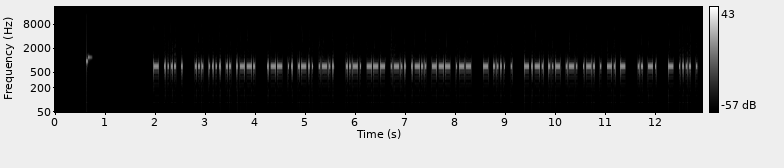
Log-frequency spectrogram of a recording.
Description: Morse code, heard as a keyed tone, about 36 wpm, 700 Hz. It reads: THE SHIP WILL FOLLOW THE CURRENT IN THE
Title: Sentences from Top 1000 Words - Review Part 4 - 35wpm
